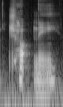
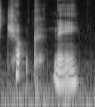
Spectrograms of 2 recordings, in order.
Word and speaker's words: chutney: But Melissa was pronouncing chutney as chuckney with a k in it.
